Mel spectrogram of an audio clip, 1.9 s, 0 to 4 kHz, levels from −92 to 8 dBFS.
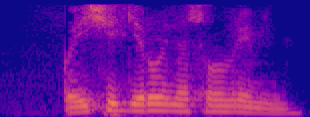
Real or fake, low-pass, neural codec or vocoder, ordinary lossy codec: real; 3.6 kHz; none; AAC, 16 kbps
